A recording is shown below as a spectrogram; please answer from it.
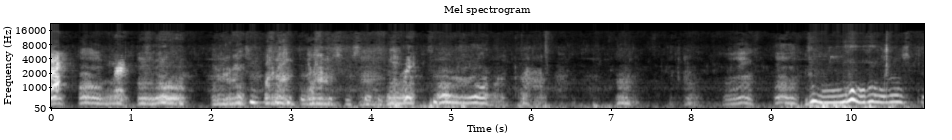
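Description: Beagle puppies play-growling and whining over a rope toy, in many short pitched bursts with brief pauses between.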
